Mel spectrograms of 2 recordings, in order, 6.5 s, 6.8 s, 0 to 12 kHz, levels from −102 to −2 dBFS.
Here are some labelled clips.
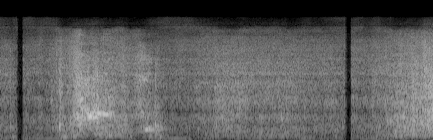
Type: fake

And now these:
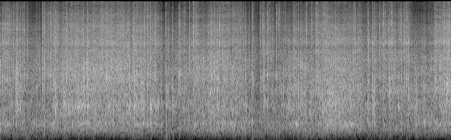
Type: fake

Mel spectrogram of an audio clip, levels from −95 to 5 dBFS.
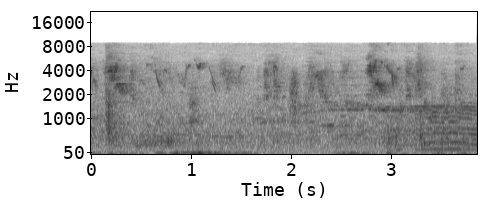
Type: real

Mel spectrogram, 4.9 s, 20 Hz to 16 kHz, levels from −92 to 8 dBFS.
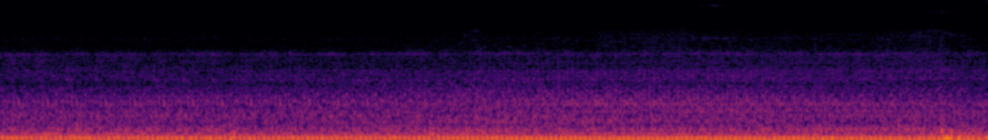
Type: real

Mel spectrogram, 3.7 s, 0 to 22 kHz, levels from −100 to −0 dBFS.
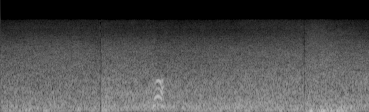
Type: fake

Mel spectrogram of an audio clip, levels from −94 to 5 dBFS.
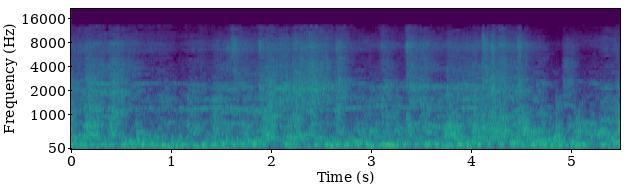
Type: real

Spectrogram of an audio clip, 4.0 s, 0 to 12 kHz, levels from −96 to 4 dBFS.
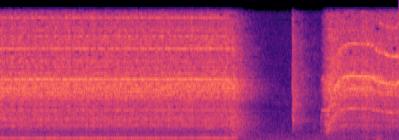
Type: real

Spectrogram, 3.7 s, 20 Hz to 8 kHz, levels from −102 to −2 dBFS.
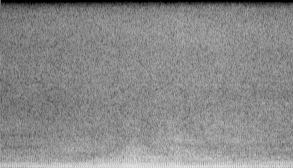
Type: real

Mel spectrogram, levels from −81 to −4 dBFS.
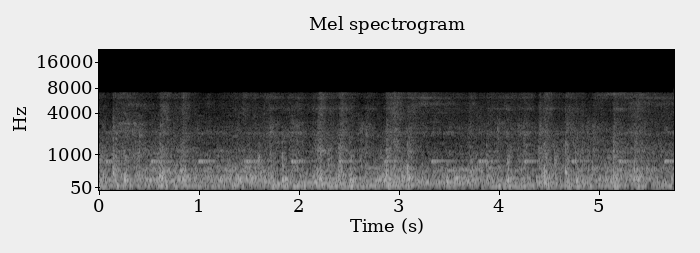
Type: fake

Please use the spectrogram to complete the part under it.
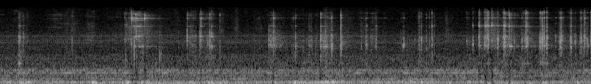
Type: real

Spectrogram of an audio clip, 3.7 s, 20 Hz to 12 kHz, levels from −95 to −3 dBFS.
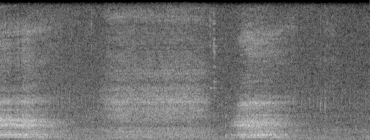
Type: real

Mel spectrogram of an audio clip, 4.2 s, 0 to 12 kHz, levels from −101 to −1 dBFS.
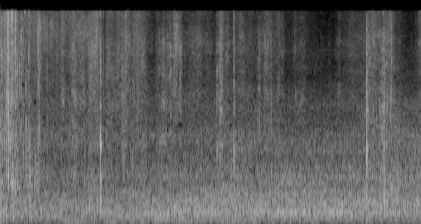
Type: real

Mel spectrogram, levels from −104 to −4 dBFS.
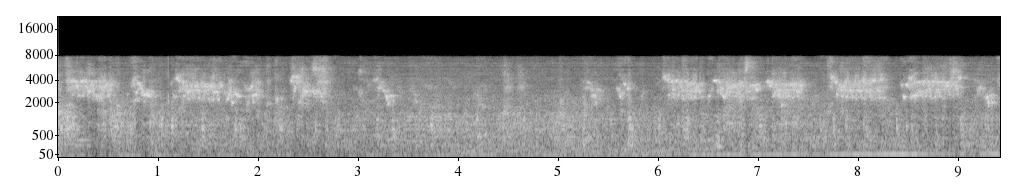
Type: fake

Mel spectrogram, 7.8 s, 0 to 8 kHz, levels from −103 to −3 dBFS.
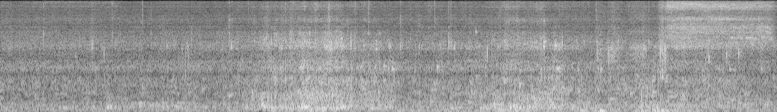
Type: fake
